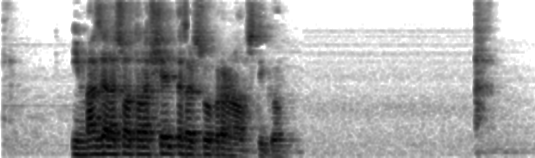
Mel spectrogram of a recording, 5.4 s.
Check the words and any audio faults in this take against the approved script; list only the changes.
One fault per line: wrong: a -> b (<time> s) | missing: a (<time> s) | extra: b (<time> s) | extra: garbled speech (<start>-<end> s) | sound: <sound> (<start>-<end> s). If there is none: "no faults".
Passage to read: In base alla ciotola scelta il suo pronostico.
no faults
